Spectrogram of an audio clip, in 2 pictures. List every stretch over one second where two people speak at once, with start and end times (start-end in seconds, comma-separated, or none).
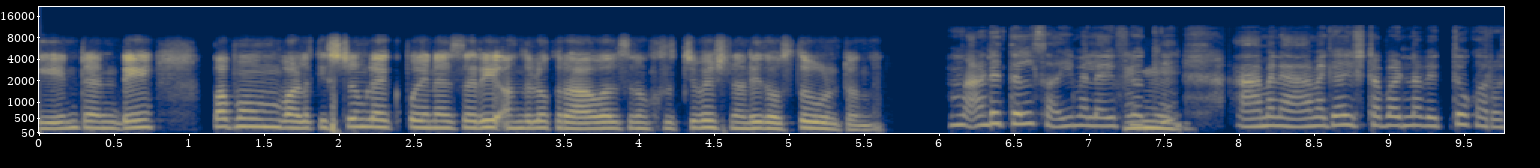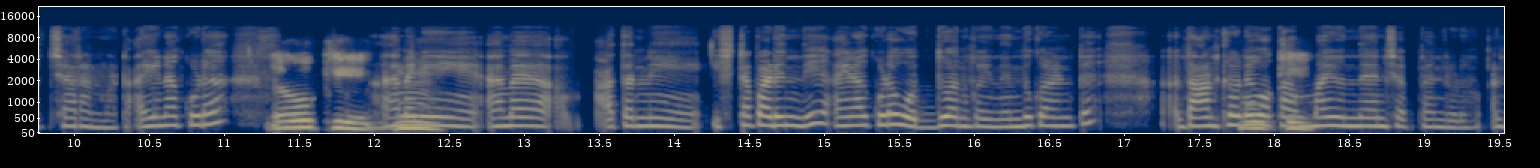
none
